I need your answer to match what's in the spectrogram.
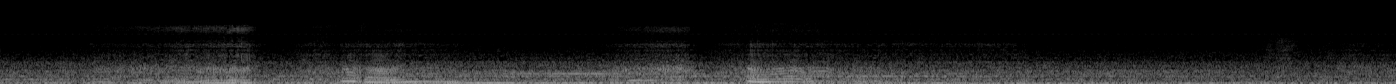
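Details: Sleeping mother in deep REM sleep, lights on: low, uneven snoring breaths with soft fluttering lip-blowing on the out-breath, over steady room noise.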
